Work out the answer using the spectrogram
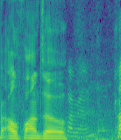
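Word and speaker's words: Cuarón: Curson, Curson, Alfonso. Cuaron.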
